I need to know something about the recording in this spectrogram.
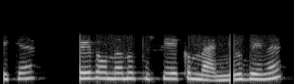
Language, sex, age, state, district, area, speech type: Punjabi, female, 18-30, Punjab, Fazilka, rural, conversation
